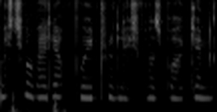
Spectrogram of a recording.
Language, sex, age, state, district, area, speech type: Kashmiri, female, 18-30, Jammu and Kashmir, Baramulla, rural, spontaneous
